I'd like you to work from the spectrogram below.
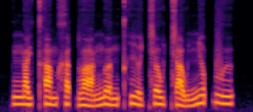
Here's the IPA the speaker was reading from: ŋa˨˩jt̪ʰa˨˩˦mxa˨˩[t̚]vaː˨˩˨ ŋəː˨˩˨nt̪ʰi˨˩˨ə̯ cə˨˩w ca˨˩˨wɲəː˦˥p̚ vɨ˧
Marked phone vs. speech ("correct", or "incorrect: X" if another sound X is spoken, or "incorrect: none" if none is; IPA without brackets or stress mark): correct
